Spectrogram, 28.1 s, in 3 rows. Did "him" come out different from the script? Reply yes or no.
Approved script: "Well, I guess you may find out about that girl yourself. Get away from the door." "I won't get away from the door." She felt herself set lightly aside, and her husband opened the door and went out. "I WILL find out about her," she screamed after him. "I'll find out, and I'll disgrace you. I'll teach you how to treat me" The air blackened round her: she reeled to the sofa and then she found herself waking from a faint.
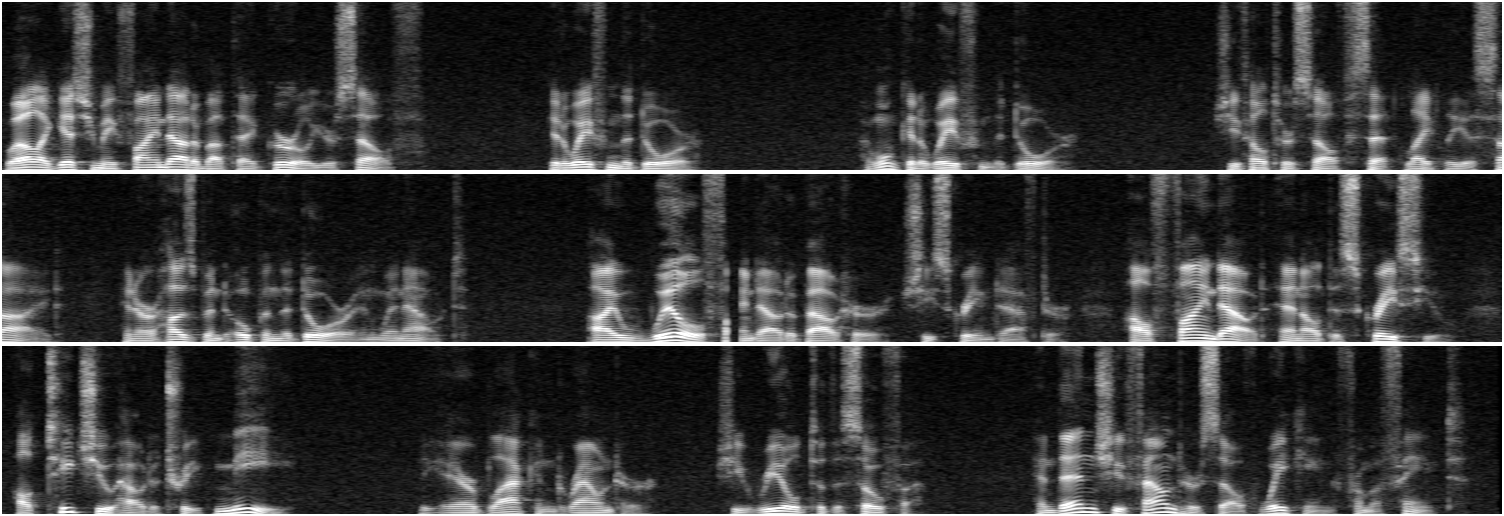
yes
